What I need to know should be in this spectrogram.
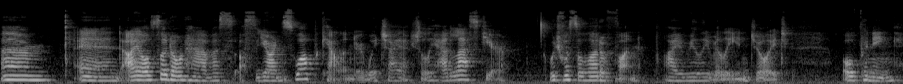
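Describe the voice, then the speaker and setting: Delivered at a moderate pace with fairly even intonation and a Swedish accent, the speech carries audible room echo and noticeable background noise. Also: woman. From Finland, Swedish-speaking Ostrobothnia. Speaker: knitting podcaster. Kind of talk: casual chat. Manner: hesitant, many fillers.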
